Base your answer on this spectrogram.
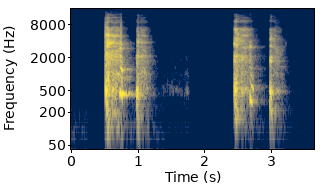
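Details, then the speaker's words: Two brief bouts of harsh, dry-sounding adult coughs in a quiet room, each with two or three quick bursts; the speaker reports a terrible cough. "it's got no sound so you can hear my coughing in the background"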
